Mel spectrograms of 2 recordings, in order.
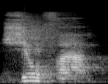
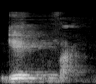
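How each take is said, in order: First: The name begins with a 'zh' sound. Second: The name begins with a 'y' sound. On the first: This is the Portuguese-adapted form. "a forma a portuguesada" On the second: This is the vocalization given by the Masoretes. "vocalizaram ela, é, essa, essa palavra como Yer, Yevá"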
